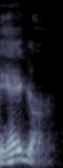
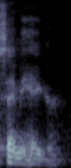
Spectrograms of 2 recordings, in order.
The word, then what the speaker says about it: Hagar: lead and stuff sammy hagar yeah it is sammy hager but a lot of people say hagar i said and sammy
